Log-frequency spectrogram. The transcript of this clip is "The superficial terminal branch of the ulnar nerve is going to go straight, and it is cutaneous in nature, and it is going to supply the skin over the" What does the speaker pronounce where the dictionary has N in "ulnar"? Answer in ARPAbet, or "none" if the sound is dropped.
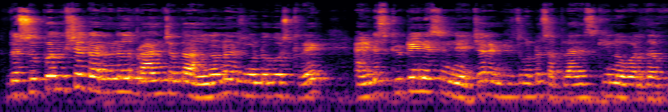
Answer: L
